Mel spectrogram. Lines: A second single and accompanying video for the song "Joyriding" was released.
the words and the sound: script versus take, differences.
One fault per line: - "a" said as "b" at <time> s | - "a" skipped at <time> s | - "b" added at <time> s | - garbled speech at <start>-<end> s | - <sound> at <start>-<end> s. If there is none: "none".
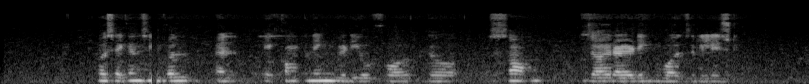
- dropout at 1.5-1.6 s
